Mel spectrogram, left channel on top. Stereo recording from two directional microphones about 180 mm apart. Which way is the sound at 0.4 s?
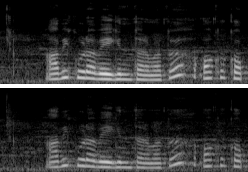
20° left (ahead or behind).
